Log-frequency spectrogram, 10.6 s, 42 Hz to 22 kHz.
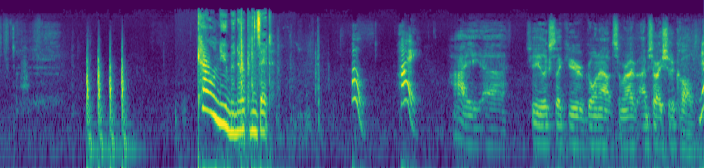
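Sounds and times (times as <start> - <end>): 
knuckles knocking on a door of a snow-covered suburban house: 1.3 - 2.1
speech: 3.0 - 4.2, 6.9 - 10.5.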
